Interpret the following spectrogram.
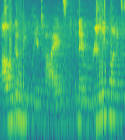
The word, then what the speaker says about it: oligonucleotides: ASOs are also called oligonucleotides, and I really wanted to say that because it took me 5 months to learn how to pronounce that correctly. So they're known as oligonucleotides, antisense oligonucleotides, that's the ASO part that you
